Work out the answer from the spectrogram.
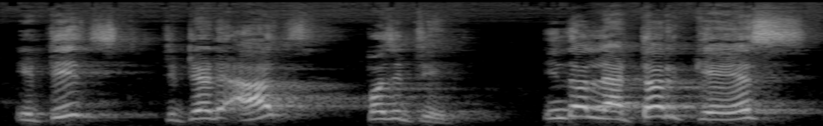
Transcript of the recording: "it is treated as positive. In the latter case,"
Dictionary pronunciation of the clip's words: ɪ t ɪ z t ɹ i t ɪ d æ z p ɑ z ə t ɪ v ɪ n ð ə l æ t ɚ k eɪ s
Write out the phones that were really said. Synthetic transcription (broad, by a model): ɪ t ɪ z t i t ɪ d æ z p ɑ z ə t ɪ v ɪ n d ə l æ t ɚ k eɪ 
